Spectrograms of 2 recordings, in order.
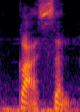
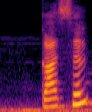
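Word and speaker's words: castle: Next word है कासल। कासल means महल। कासल में टी जो है साइलेंट है, कासल मीन्स महल।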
